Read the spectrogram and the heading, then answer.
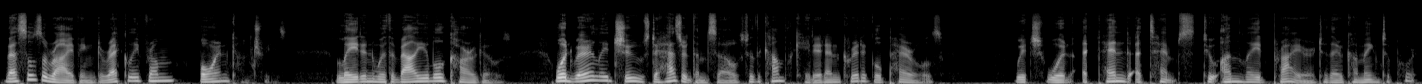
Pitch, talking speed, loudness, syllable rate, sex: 115 Hz, 145 wpm, -24 LUFS, 5.2 syllables/s, male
